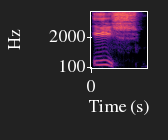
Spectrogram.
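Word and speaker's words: אִישׁ: La palabra hombre en hebreo se dice ish, del Strong H 376, del Gran Diccionario Enciclopédico de la Biblia, no del Strong.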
